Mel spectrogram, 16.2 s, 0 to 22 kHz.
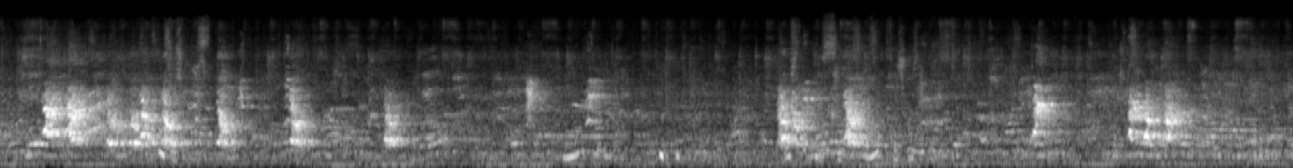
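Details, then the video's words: Whippet barking at a 2018 coursing event in Argovia: short broadband barks come in bursts about every second or two, with quieter gaps and faint background voices. "Coursing Argovia 2018 Whippet"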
